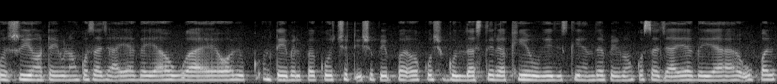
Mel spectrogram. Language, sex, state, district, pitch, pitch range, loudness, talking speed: Hindi, female, Punjab, Kapurthala, 205 Hz, 200-210 Hz, -14 LUFS, 225 wpm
